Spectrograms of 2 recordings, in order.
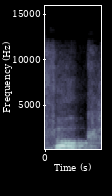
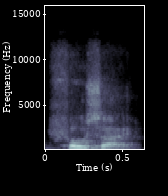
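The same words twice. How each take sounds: First: The c is said with a K sound. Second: The c is said with an S sound.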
